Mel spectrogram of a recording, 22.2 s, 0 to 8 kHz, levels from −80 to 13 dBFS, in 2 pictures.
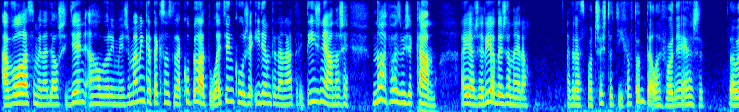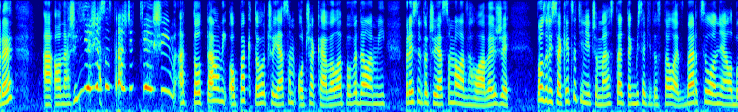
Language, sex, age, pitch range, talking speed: Slovak, female, 20-39, 200-245 Hz, 260 wpm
